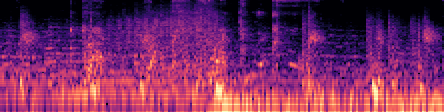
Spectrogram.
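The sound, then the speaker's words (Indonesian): Two betta-fish demons beat Pitruk together: a flurry of punches and heavy thuds lands in quick, irregular succession, loud, each blow a sharp smacking hit over a dense, busy background. “Kedua siluman ikan cupang serempak menghajar Pitruk. Tentu saja Pitruk dibuat pukulan bulanan.”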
